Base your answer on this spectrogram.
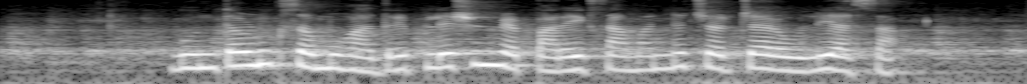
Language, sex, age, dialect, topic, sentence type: Marathi, female, 18-24, Southern Konkan, banking, statement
